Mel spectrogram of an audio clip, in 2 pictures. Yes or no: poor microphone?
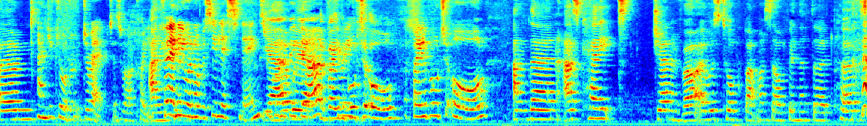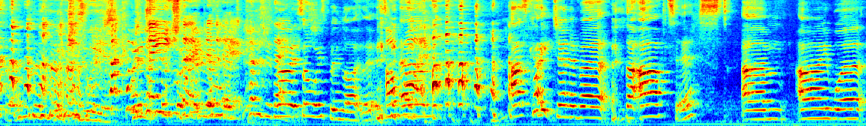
yes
